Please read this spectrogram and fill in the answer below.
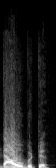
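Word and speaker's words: doubt: वैसे ही डाउट डी ओ यू बी टी लिखते हैं डाउट बट पढ़ना है। डाउट टी के पहले बी आई बी साइलेंट हो जाता है।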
